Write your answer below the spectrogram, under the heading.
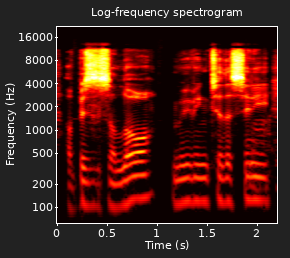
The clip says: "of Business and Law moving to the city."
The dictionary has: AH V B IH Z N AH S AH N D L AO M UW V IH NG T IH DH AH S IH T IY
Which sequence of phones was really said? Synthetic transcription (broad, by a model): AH V B IH Z N AH S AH L AO M UW V IH NG T IH DH AH S IH T IY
